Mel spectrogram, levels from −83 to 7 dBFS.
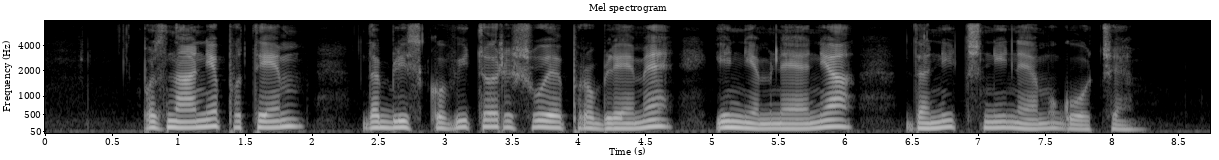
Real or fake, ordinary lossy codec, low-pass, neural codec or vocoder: real; none; 7.2 kHz; none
